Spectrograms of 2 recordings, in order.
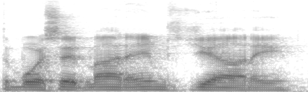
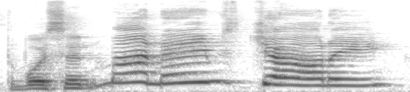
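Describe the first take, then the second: First: Johnny's line is said in a normal voice. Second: Johnny's line is said in a put-on voice.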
